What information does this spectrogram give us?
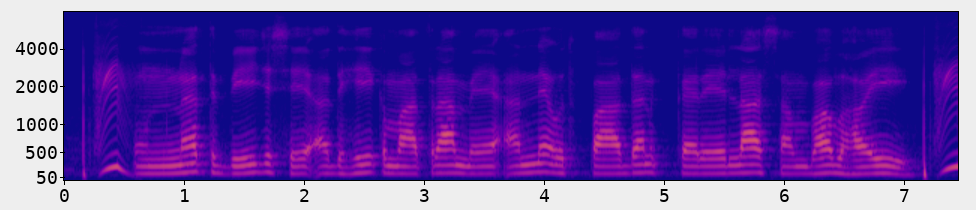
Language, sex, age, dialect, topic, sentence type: Magahi, male, 18-24, Central/Standard, banking, statement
